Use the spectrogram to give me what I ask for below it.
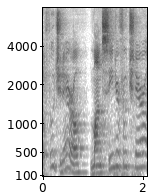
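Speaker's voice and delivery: imitating a stranger's high, questioning surprise; surprised recognition. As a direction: echo the name high, in mild disbelief. Retold couple recognises the surname.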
